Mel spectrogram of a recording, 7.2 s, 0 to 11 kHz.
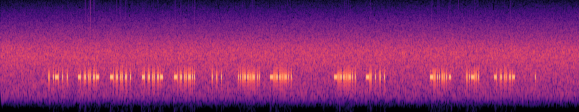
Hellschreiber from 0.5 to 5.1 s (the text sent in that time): TAPAR-SE EL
